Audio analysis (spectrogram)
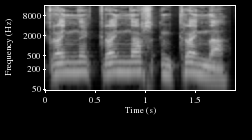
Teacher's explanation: that middle R basically assimilates to the N, geminating it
